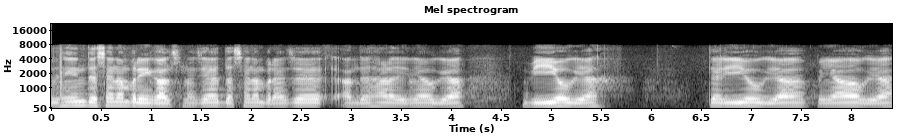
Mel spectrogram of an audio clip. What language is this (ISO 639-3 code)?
doi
